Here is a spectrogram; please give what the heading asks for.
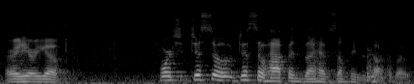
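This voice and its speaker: A male teacher leads a history lesson in a classroom in a relaxed, conversational way, often tagging his points with "right?". His tone is mellow and warm. Faint noise sits under the voice. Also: mid-range voice, fast talker.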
